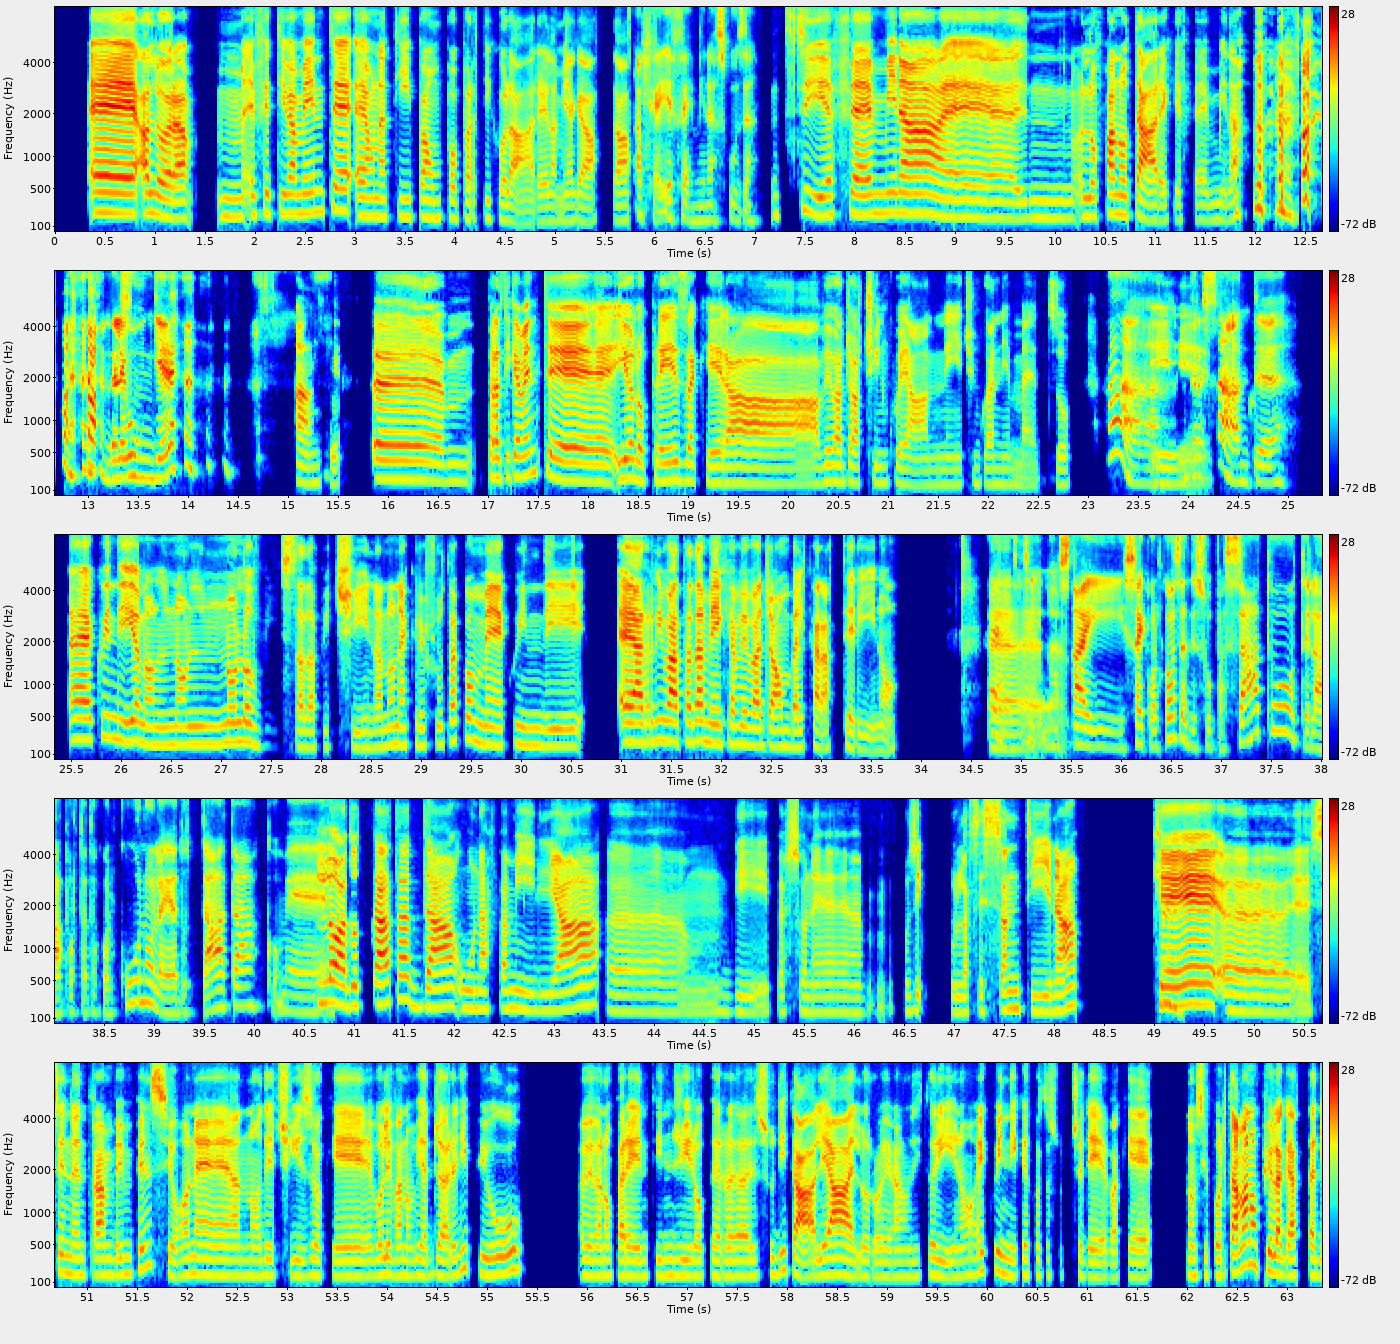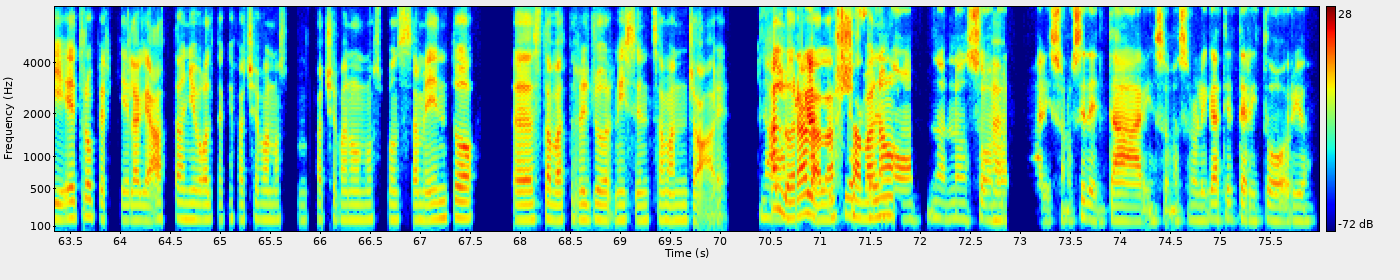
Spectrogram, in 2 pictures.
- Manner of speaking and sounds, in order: other background noise; chuckle; chuckle; unintelligible speech
- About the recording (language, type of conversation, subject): Italian, podcast, Cosa fai quando senti di aver bisogno di ricaricarti?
